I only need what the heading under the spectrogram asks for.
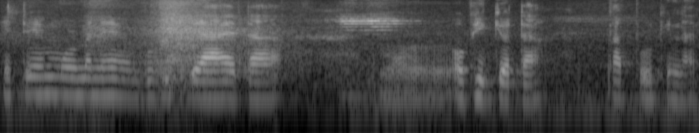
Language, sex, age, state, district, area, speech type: Assamese, female, 30-45, Assam, Sonitpur, rural, spontaneous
